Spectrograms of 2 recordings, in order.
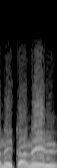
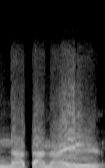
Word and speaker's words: Netanel: Y halló Filipos a Netanel, ese que en otras versiones dice Natanael, esa es una mala lectura del hebreo. En hebreo no dice Natanael, dice Netanel.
